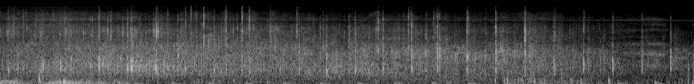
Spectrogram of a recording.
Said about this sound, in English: Hey, let's give another round of applause for all the kids.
